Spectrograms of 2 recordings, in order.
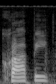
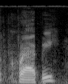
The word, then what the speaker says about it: crappie: parts of the country pronounced crappie or crappy if you can find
